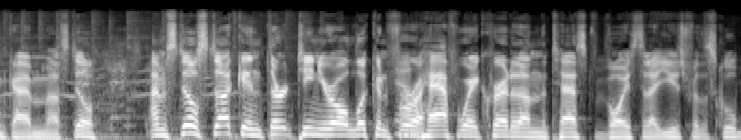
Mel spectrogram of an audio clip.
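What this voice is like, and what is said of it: Usual voice. Nothing is said of it.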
